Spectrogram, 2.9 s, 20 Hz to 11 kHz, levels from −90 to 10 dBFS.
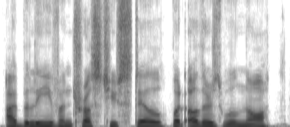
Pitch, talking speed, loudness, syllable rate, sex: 195 Hz, 205 wpm, -16 LUFS, 5.0 syllables/s, female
